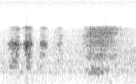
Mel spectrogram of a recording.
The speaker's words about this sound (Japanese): はい泣いてないよ泣いてないですよあの鼻すすっただけですけどはい花粉症だから鼻すすっただけです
